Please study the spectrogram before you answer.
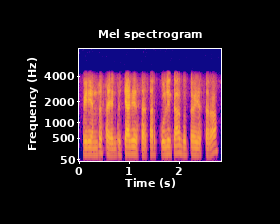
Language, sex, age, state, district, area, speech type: Telugu, male, 18-30, Telangana, Bhadradri Kothagudem, urban, conversation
